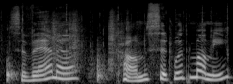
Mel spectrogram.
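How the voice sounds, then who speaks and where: A woman's voice: high-pitched, expressive, measured pace, noisy background. A woman playing a prim, weary mother who coaxes her difficult daughter with patient, careful talk.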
